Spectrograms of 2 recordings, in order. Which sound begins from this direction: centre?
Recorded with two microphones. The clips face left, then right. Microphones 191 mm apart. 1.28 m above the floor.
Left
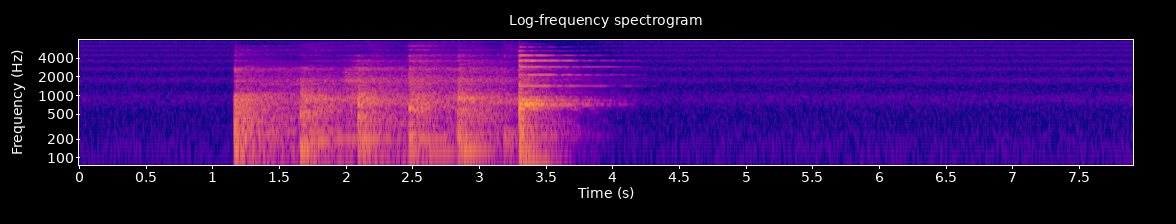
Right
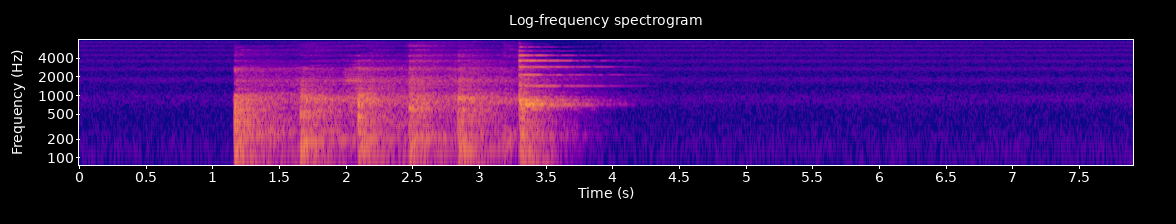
Footsteps, at 1.2 s.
